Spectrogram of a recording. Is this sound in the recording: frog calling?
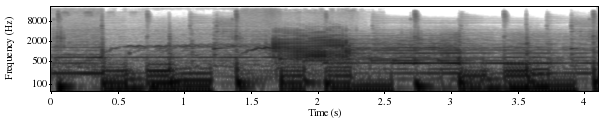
yes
